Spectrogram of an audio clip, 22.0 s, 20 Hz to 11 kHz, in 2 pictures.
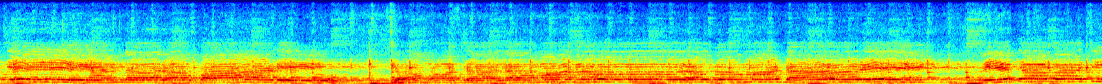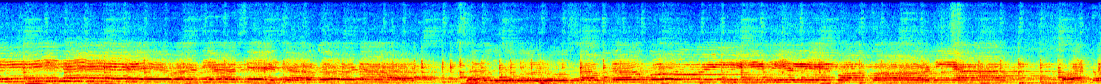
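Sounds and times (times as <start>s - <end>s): ornamented devotional melody: 0.0s - 22.0s
tabla beat: 0.0s - 22.0s.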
